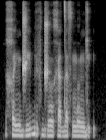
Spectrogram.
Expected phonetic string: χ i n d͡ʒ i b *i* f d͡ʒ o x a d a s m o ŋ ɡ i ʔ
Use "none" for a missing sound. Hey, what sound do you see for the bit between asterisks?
y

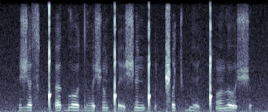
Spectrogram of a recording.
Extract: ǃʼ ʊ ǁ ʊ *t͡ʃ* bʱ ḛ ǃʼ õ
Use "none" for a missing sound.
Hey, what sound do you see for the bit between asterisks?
t͡ʃ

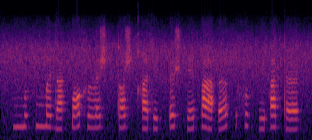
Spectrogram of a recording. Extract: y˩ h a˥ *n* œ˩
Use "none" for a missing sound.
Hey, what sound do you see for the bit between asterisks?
tː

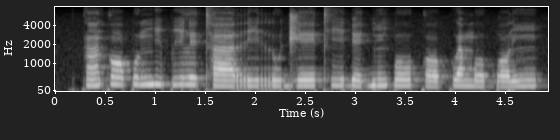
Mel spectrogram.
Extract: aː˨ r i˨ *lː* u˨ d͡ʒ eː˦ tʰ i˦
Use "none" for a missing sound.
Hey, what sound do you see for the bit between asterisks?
r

